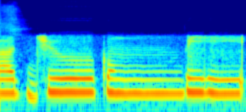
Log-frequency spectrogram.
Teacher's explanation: میم ساکن کے بعد با ہیں اخفا شفوی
